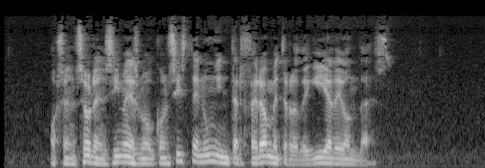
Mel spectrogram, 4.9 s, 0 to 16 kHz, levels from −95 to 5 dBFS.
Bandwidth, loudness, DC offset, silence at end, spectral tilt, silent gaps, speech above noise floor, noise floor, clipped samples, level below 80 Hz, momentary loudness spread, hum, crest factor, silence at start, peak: 11.5 kHz; -20 LUFS; under 0.1%; 0.95 s; -4 dB/octave; none; 39 dB; -59 dBFS; under 0.1%; -50 dBFS; 10 LU; none; 18 dB; 0.5 s; -4 dBFS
